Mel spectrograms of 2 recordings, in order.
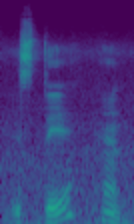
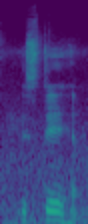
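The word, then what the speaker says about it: stehen: স্টে হ্যান। হ্যাঁ, এটা তখন আমরা এস এর মতোই উচ্চারণ করবো, জয়ের মতো উচ্চারণ করবো না।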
